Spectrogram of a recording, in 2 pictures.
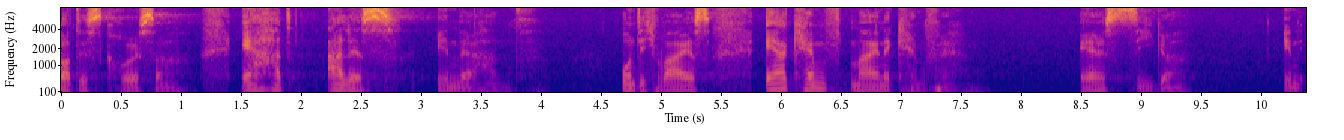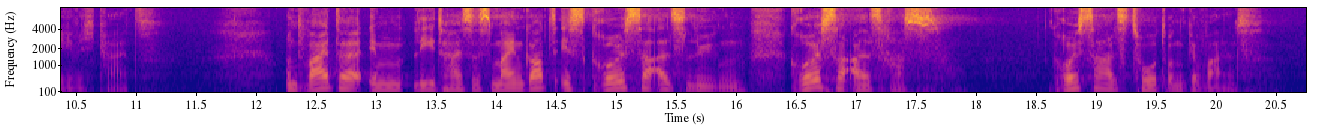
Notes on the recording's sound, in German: aus dem Gottesdienst der Liebenzeller Mission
